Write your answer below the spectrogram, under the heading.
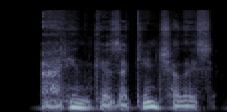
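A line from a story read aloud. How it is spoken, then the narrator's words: Whispered. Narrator (Ukrainian): прошепотів містер Типс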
